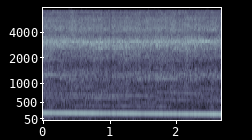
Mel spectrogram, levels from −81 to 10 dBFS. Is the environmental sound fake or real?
fake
